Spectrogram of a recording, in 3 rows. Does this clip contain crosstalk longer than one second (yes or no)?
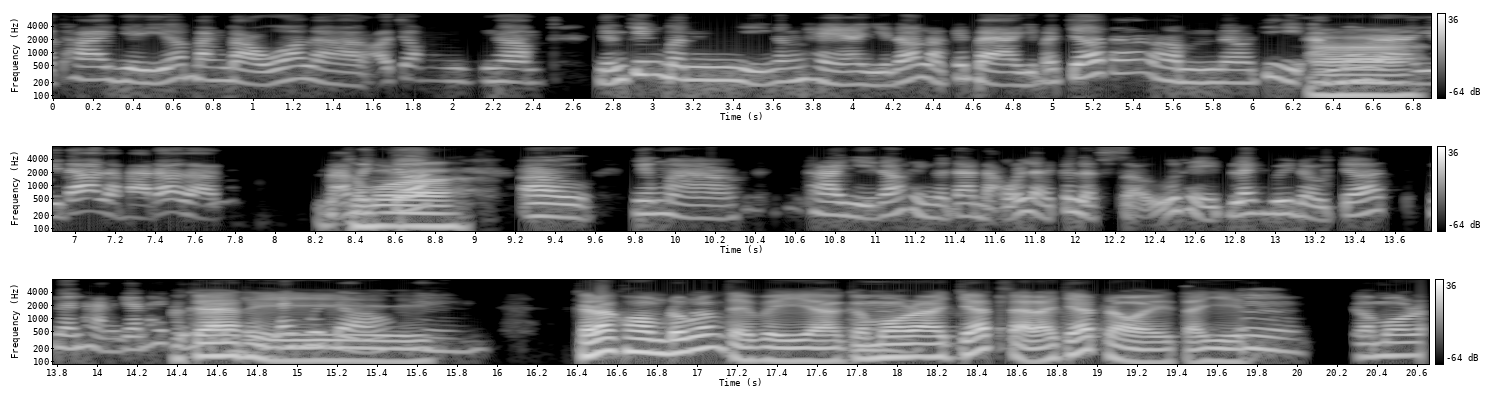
yes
